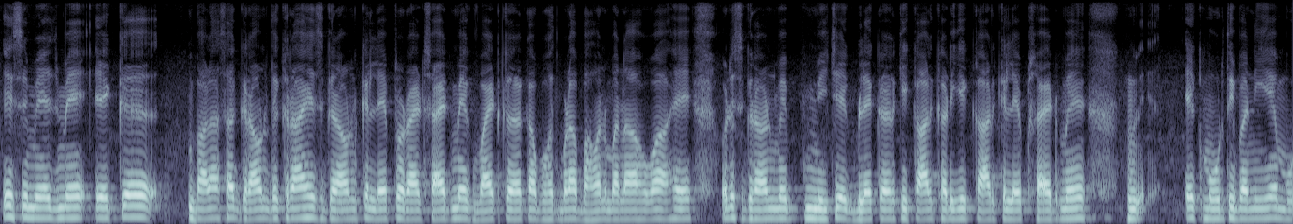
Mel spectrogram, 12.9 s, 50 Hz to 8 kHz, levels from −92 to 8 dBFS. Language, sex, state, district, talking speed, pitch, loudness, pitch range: Hindi, male, Bihar, Sitamarhi, 235 wpm, 125 Hz, -14 LUFS, 120-130 Hz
